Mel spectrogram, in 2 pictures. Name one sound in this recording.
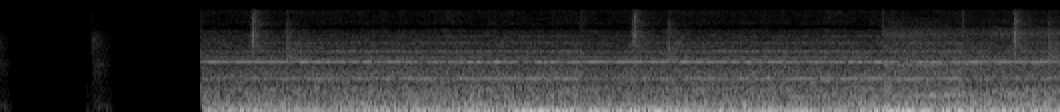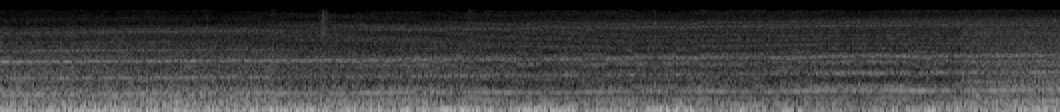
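A train's electric motor hums and whines, rising in pitch as the train speeds up.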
